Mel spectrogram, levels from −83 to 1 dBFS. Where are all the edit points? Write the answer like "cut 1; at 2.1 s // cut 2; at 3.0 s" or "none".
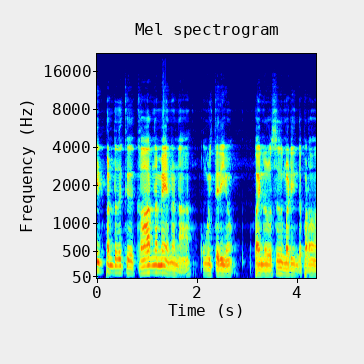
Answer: cut 1; at 2.0 s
